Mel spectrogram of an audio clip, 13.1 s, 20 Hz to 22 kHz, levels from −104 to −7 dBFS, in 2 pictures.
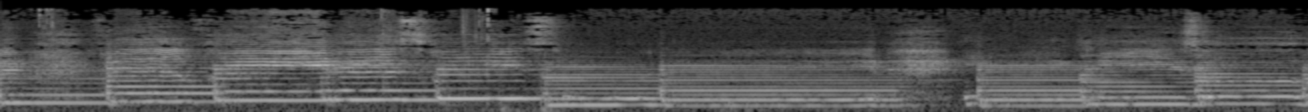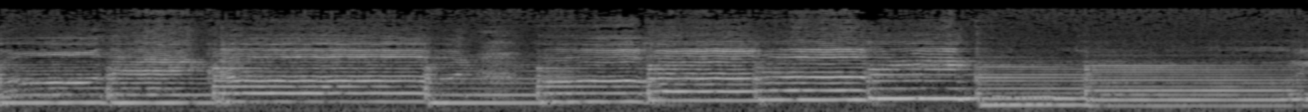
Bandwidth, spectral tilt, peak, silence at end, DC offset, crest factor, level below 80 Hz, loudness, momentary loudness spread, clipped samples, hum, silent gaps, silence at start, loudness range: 16.5 kHz; -2 dB/octave; -18 dBFS; 0 s; under 0.1%; 22 dB; -76 dBFS; -38 LUFS; 10 LU; under 0.1%; none; none; 0 s; 7 LU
